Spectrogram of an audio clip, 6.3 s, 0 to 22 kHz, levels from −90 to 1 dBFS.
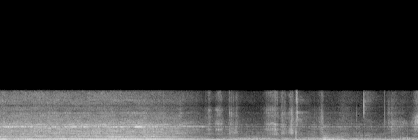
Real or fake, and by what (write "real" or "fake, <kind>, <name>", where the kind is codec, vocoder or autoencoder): fake, codec, SNAC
